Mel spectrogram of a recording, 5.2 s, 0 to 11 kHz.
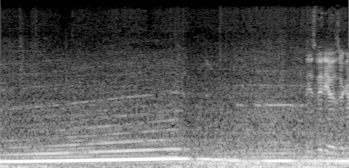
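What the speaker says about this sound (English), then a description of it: "Hopefully the wind noise isn't too much for you guys." Wind noise and engine drone inside a Nissan 350Z cruising on a highway, a loud steady rush with a low engine tone that drops slightly partway through, with no talk.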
